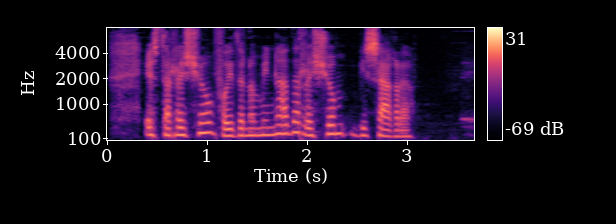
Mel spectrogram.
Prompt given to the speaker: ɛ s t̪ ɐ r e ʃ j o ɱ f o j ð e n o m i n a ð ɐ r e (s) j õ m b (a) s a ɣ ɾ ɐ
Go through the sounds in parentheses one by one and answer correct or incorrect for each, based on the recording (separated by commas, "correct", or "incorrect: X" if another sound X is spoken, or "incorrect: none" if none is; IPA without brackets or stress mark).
incorrect: ʃ, incorrect: i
